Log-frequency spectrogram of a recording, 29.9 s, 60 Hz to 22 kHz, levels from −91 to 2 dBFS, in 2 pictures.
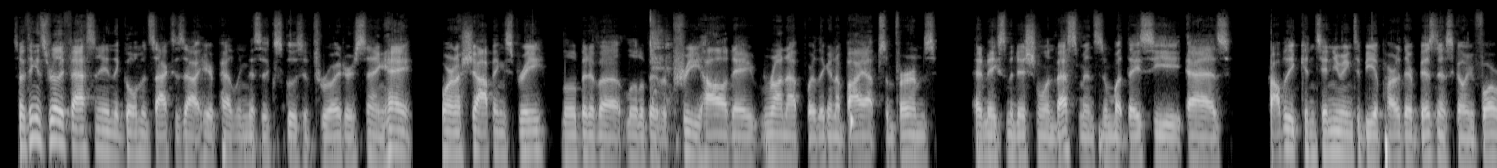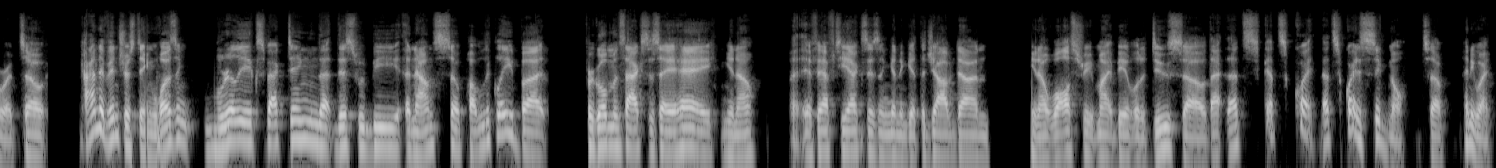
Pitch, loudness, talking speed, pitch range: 105 Hz, -25 LUFS, 225 wpm, 95-120 Hz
